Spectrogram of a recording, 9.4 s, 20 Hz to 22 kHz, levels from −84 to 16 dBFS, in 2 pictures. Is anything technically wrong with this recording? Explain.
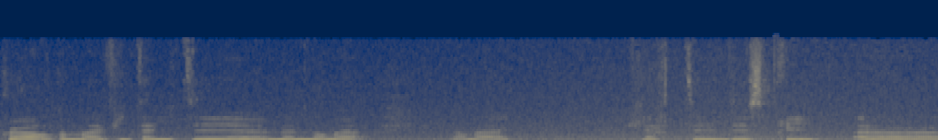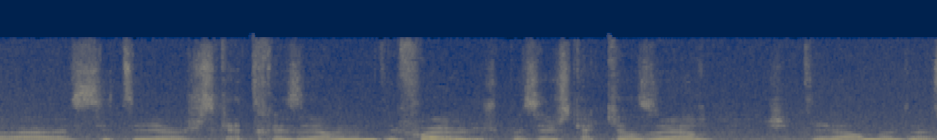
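No, no technical faults.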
